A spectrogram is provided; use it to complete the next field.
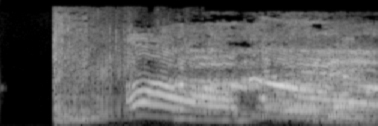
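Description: A long, loud, buzzing fart sound rasps for about two seconds, its pitch wavering up and down, close by and alone with no talking over it.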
